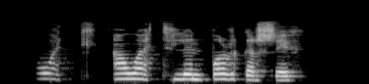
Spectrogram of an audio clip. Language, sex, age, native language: Icelandic, male, 10, Icelandic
